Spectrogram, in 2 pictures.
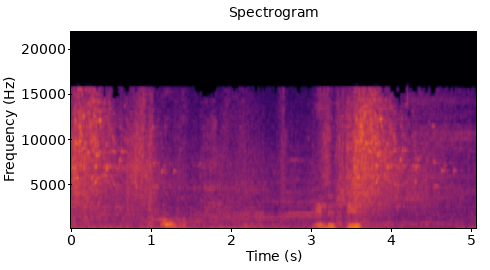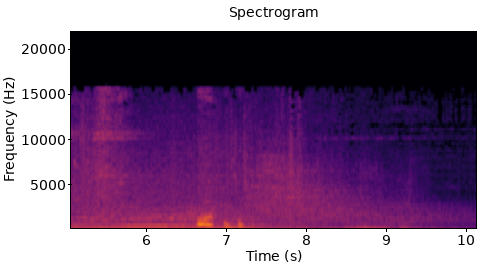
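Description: A huge creature roars and shrieks.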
